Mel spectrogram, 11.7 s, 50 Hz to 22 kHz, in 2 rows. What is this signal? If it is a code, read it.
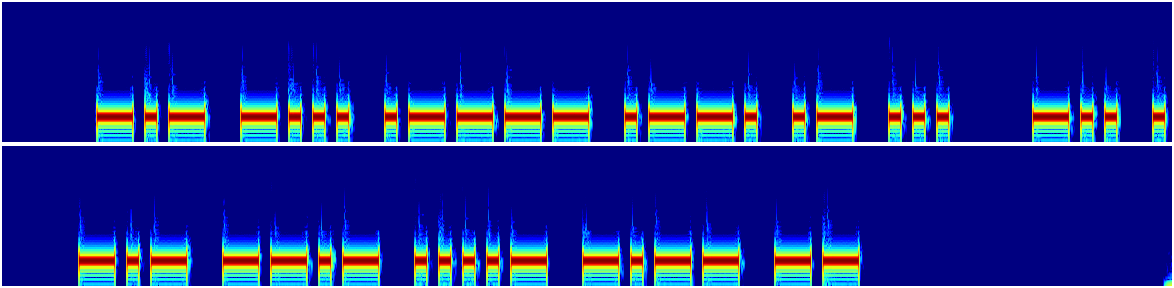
Morse code, heard as a keyed tone, about 20 wpm, 700 Hz. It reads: KB1PAS DE KQ4YM
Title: USA Callsign DE Callsign 20wpm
